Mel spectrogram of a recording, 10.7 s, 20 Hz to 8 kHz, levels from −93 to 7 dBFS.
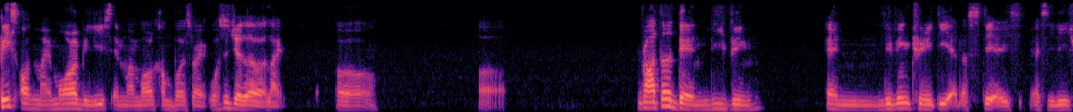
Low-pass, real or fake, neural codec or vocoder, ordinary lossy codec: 7.2 kHz; real; none; none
